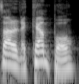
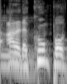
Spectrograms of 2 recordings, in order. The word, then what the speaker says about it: Antetokounmpo: I mean, it took me a good 5 years to pronounce Giannis Antetokounmpo or Antetokounmpo, depending with the dialect.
